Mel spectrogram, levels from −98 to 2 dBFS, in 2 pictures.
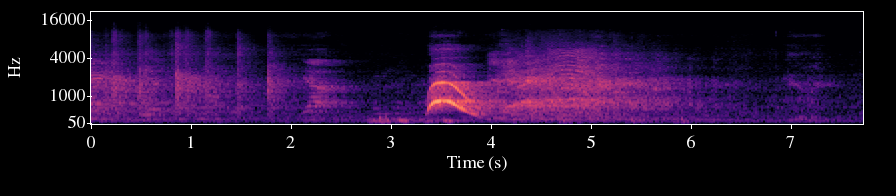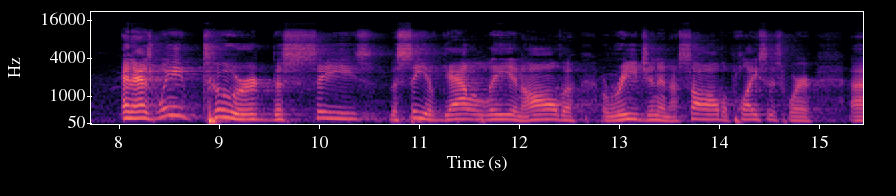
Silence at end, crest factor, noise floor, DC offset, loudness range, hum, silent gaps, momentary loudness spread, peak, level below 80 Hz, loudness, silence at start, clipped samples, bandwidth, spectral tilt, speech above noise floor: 0 s; 22 dB; -70 dBFS; under 0.1%; 12 LU; none; none; 24 LU; -12 dBFS; -68 dBFS; -31 LUFS; 0 s; under 0.1%; 12 kHz; -5 dB/octave; 37 dB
